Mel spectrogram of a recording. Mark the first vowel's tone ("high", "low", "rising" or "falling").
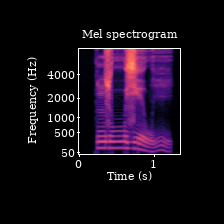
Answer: high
